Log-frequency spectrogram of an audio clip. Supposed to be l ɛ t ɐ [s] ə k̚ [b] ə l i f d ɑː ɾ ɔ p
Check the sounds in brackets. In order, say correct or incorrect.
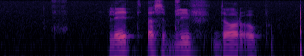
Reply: correct, correct

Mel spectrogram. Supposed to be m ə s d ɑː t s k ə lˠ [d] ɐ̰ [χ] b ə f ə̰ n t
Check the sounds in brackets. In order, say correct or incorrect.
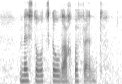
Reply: correct, correct

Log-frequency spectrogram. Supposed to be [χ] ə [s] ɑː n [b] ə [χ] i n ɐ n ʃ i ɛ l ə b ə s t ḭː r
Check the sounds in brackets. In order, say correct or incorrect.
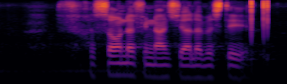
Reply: correct, correct, incorrect, incorrect

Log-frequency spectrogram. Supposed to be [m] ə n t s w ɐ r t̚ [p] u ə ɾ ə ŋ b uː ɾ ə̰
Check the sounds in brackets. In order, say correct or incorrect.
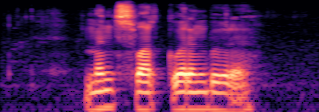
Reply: correct, incorrect

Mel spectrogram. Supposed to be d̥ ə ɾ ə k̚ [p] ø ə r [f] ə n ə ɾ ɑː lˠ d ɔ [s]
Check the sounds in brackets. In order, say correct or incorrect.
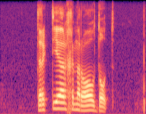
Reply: incorrect, incorrect, incorrect

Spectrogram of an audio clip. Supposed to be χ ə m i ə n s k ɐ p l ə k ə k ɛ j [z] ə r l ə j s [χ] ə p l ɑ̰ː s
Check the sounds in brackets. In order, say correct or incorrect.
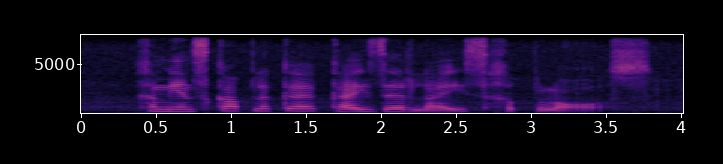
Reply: correct, correct

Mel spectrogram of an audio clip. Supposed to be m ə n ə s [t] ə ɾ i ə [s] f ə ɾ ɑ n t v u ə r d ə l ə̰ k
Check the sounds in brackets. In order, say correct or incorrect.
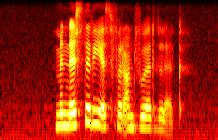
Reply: correct, correct

